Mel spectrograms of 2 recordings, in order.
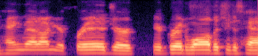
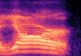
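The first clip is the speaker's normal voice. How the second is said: pirate voice; 3 semitones higher, 4 dB louder than usual. Pretend. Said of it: "Talk like a pirate day".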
